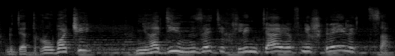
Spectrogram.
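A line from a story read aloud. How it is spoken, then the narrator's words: Irritated shouting. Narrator (Russian): кричал раздраженный Щелкунчик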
